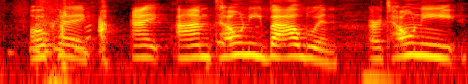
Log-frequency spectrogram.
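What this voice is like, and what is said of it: Usual voice. Nothing is said of it.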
